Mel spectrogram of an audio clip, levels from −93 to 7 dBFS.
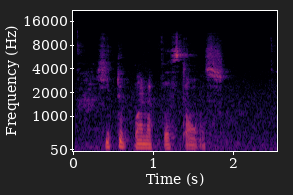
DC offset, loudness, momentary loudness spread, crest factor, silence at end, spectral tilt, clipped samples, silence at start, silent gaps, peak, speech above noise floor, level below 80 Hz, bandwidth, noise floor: under 0.1%; -44 LUFS; 9 LU; 20 dB; 0.05 s; -4.5 dB/octave; under 0.1%; 0.05 s; none; -26 dBFS; 25 dB; -72 dBFS; 12.5 kHz; -68 dBFS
